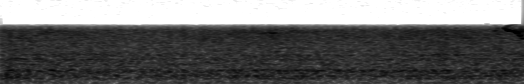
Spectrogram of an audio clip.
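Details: Honeybees settling into a hive after being moved from their transport package, checked four hours later; a steady, dense buzzing hum holds evenly throughout, with a brief faint tick near the end.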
